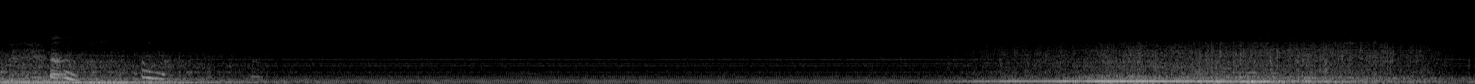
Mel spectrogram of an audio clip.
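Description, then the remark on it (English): A car engine idles with a steady low hum, left running for two or three minutes to warm up in snowy conditions, then grows louder and rougher for a few seconds near the end before easing back slightly. “Leave her running for two or three minutes to warm up.”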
